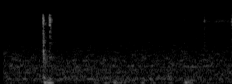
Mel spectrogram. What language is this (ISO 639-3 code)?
pus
